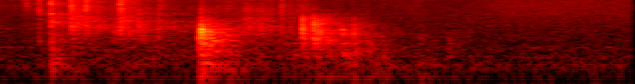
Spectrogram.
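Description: Tarot cards being handled: several quick rustles and taps in the first second and a half as a card is slid off the deck and laid on the wooden tabletop.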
